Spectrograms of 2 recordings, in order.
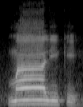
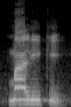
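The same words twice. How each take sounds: First: The first vowel is drawn out long. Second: The first vowel is held short. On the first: It means the one who owns or controls. "mimnya dibaca dengan mat" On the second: It means king, the one who reigns. "fathahnya mim, itu dibaca pendek"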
